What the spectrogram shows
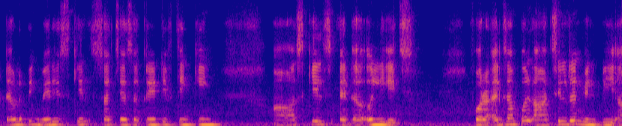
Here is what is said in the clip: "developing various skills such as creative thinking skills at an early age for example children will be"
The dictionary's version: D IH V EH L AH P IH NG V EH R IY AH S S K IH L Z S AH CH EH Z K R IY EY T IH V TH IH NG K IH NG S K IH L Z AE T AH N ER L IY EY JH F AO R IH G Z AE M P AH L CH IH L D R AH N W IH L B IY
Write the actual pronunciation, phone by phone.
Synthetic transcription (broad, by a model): D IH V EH L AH P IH NG V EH R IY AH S S K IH L S AH CH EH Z K R IY EY T IH V T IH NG K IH NG S K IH L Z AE T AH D L IY EY JH F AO R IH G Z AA M P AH L CH IH L D R AH N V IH L B IY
